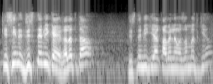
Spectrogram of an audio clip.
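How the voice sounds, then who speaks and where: High-voiced male TV host pressing guests. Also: expressive, fairly bright tone, faint music behind. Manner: presses guests with pointed follow-up questions. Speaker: TV news show host. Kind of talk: pressing current-affairs interview.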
